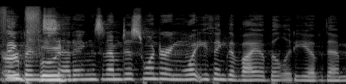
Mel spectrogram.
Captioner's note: voiceover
